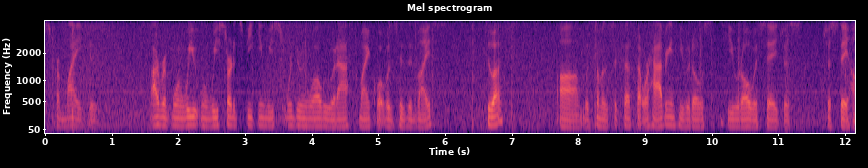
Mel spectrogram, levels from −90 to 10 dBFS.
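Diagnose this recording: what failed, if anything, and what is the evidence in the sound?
Nothing failed in this recording.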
